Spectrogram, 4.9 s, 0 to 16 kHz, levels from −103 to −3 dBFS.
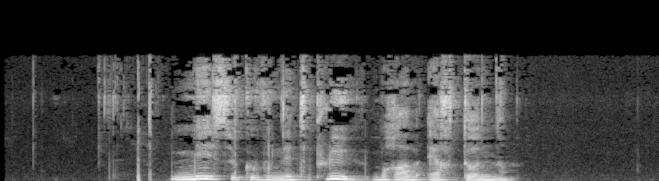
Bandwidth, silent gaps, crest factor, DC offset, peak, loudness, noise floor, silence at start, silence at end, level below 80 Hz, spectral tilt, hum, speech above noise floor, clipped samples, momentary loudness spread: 11.5 kHz; none; 18 dB; under 0.1%; -2 dBFS; -16 LUFS; -64 dBFS; 0.85 s; 1.1 s; -54 dBFS; -4.5 dB/octave; none; 49 dB; under 0.1%; 14 LU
